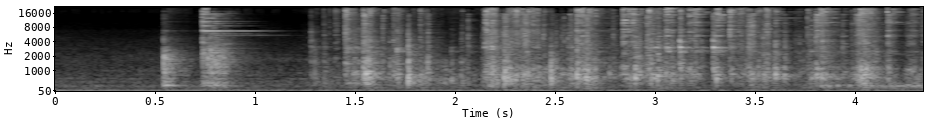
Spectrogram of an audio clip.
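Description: Metal tablespoon and teaspoon handled in a home kitchen, giving a run of light clinks, taps and scrapes in irregular bursts, close by and fairly quiet, with no talking.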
